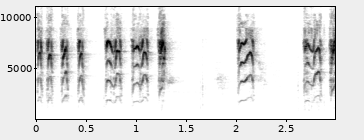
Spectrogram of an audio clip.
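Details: Trapping-lure call of a sogon: a run of piercing, wavering high chirps in quick succession, a brief pause with a faint thin note, then more loud chirp bursts.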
